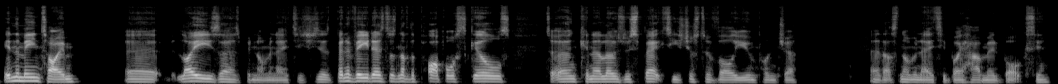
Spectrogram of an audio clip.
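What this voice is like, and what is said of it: Hoarse, strained, nearly lost voice. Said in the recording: “You can hear that I can barely speak. ... It was a long night ... I'll give my voice a rest”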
